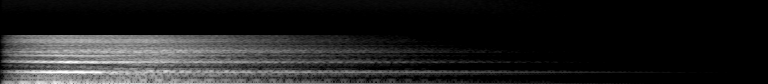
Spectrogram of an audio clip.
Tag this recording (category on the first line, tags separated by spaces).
Sound effects > Electronic / Design
ambient dark drone pad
